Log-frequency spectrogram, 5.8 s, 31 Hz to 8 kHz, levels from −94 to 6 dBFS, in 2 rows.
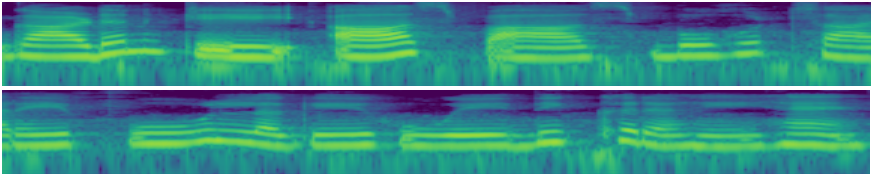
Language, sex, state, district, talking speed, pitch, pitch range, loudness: Hindi, female, Punjab, Fazilka, 115 wpm, 220 Hz, 205-240 Hz, -18 LUFS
